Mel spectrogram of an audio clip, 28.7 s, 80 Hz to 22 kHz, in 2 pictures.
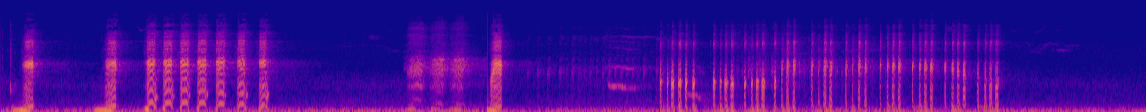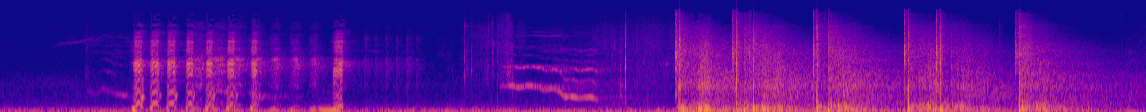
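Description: Mallard duck calls blown in several loud strings of rapid quacks. Then, from about 23 seconds in, a volley of around six shotgun shots, each with a long echo.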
